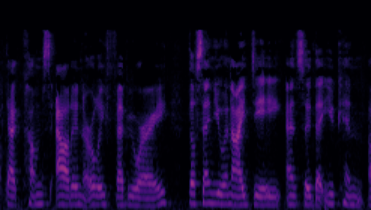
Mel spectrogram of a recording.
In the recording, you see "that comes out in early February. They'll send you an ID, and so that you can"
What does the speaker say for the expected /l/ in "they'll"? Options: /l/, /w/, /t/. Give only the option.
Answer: /l/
